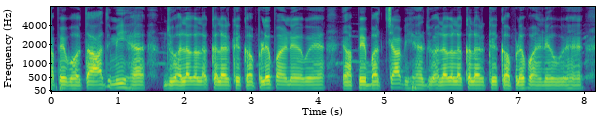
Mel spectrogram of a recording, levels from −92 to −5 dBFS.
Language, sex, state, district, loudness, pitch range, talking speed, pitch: Hindi, male, Jharkhand, Deoghar, -16 LUFS, 115-120 Hz, 200 wpm, 120 Hz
